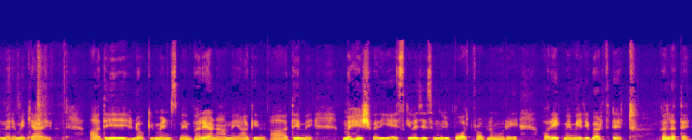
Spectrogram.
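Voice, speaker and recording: A young woman, talking slowly and softly in a casual vlog, tired and sleepy. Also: a little high. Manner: soft-spoken, slow and subdued. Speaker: vlogger.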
